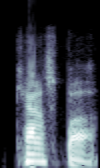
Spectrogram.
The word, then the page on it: kasbah: American English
